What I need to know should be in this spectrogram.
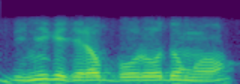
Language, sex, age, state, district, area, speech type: Bodo, male, 45-60, Assam, Kokrajhar, urban, conversation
